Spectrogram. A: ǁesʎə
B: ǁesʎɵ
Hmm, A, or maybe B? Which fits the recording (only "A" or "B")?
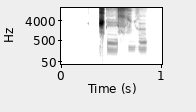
B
